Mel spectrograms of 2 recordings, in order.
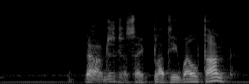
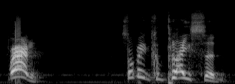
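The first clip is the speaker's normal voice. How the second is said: loud, fast yell of the name then higher scolding; shout at player; 12 semitones higher, 9 dB louder than usual. Real, not acted. Gamer yells at Varane to stop being complacent. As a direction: bellow at the lazy defender. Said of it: "Can I just shout something at Varane?".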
